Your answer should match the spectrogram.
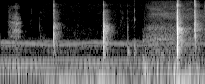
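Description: The last sustained chord of the song dies away about a second in, while a few sharp, scattered claps start up and quicken near the end as the studio applause begins.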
